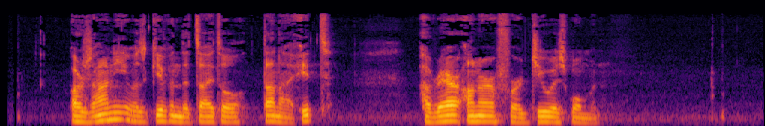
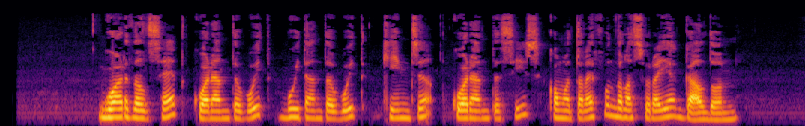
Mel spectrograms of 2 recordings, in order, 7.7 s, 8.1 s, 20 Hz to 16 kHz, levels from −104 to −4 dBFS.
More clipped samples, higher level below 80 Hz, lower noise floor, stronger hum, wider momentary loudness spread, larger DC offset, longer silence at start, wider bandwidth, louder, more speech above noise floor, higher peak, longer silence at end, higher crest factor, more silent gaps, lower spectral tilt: neither; first, -60 dBFS vs -74 dBFS; about the same, -63 dBFS vs -65 dBFS; neither; about the same, 10 LU vs 12 LU; neither; second, 0.7 s vs 1 s; about the same, 11.5 kHz vs 11.5 kHz; second, -26 LUFS vs -22 LUFS; second, 38 dB vs 44 dB; about the same, -4 dBFS vs -2 dBFS; first, 1.7 s vs 0.7 s; about the same, 22 dB vs 20 dB; neither; about the same, -6 dB/octave vs -5.5 dB/octave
